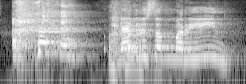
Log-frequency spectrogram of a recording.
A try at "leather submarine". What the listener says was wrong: You gotta enunciate the R, I believe, more.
